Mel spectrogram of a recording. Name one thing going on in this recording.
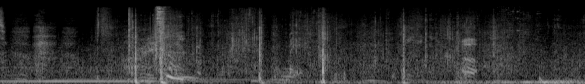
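Bodies thump and scuffle in a struggle.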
